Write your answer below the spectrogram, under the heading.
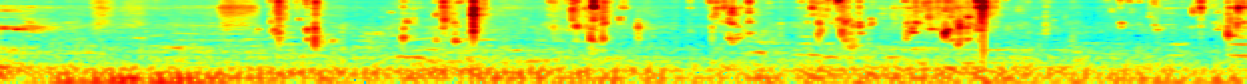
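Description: Water sloshing and splashing in a bucket as a hand scrubs a muddy plastic toy zebra, with irregular small clicks and knocks of the plastic figure.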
